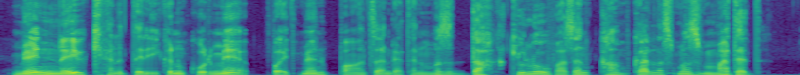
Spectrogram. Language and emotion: Kashmiri, happy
